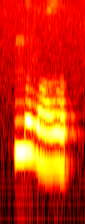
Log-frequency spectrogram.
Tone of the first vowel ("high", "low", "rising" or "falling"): high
